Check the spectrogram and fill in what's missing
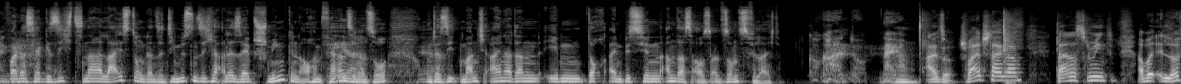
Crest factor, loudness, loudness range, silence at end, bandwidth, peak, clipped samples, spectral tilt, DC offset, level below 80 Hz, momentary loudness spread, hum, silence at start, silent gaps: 18 dB; -19 LUFS; 2 LU; 0 s; over 20 kHz; -2 dBFS; under 0.1%; -4 dB/octave; under 0.1%; -46 dBFS; 9 LU; none; 0 s; none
